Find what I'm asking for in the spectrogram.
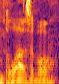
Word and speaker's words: implausible: It's mm-hmm. implausible, not implausible. – Did I say implausible? – You said unplausible. It's pronounced, it's implausible.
